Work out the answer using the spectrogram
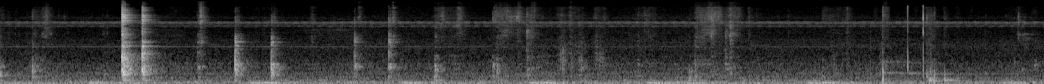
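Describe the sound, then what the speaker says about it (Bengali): Dry ingredients for pointed gourd pakora, including asafoetida, are mixed by hand in a bowl, giving soft scattered clinks and scrapes with a sharper tap cluster early on and faint rustling between them. "এবার এই শুকনো উপকরণগুলো আমি ভালো করে মিশিয়ে নেব"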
